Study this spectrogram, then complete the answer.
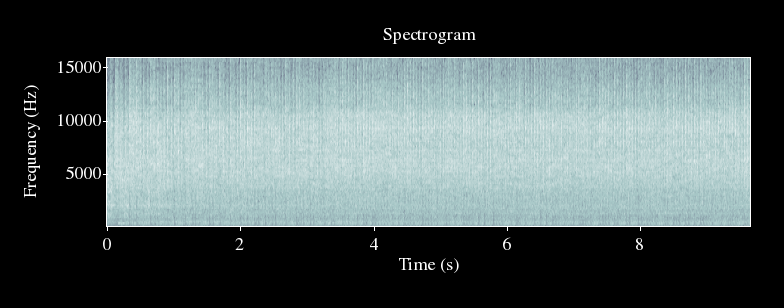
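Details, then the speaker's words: Briggs & Stratton tiller engine with a new, non-adjustable carburetor, smoking: runs ragged and hunting with uneven firing and a rattly knock; faulty carburetor, later fixed by swapping in a carburetor from another engine. "you guys seen and heard how it ran it's not running good so let's get that engine off of there put it up on the bench and see if we can just get the thing to run correctly at least hopefully"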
